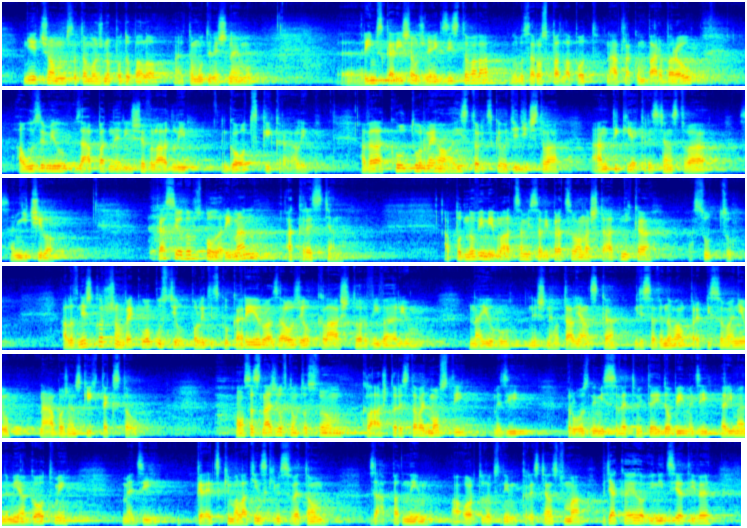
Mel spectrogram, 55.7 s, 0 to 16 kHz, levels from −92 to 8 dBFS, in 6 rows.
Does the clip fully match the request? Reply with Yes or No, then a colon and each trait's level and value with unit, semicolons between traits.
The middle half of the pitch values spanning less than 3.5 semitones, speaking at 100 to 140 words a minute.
Yes: average, 2.8 semitones; slow, 110 wpm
